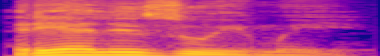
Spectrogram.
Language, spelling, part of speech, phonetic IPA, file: Russian, реализуемый, verb, [rʲɪəlʲɪˈzu(j)ɪmɨj], Ru-реализуемый.ogg
- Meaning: present passive imperfective participle of реализова́ть (realizovátʹ)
